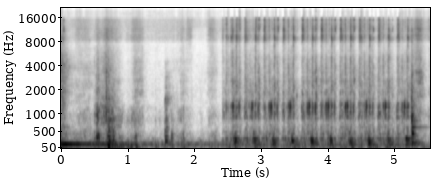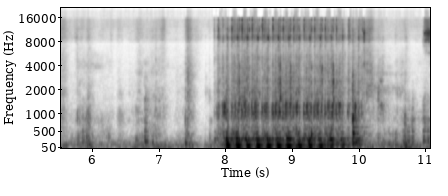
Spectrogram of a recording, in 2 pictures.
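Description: Sewing machine top-stitching a tote bag, its needle hammering in a fast, steady run that pauses briefly and then resumes, close and fairly quiet with no voices.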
